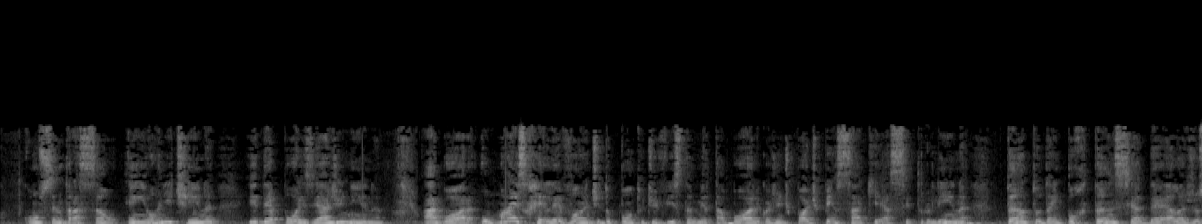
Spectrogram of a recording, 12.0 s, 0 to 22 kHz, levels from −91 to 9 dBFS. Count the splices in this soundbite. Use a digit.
1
